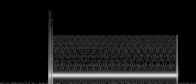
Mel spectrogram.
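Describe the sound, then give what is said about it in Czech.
A telephone dial tone sounds while a call is being dialed: one steady, unbroken mid-pitched tone lasting just over a second, starting and ending with a sharp click, with no other sounds. “Vytáčím.”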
